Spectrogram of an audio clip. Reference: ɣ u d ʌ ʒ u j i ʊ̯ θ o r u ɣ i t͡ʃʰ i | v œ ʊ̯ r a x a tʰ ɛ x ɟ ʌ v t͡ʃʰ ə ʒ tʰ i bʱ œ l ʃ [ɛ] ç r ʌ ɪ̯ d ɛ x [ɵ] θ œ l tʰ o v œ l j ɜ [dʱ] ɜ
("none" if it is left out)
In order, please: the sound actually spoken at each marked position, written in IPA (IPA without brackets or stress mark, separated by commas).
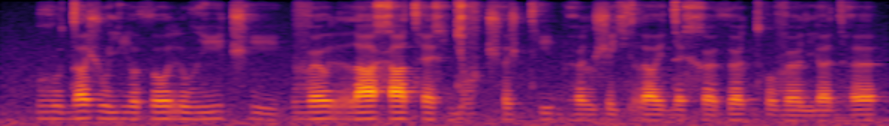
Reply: ɛ, œ, dʱ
